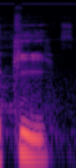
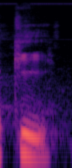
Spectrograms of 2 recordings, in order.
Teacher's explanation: यदि क में आप लघु ई को मिलाते हैं तो इससे बनता है की, और यदि इस क में आप दीर्घ ई को मिलाते हैं तो ये बन जाता है की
